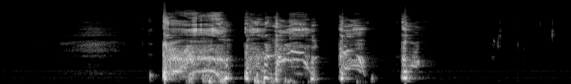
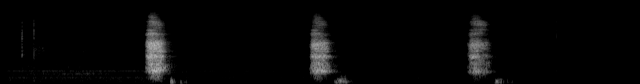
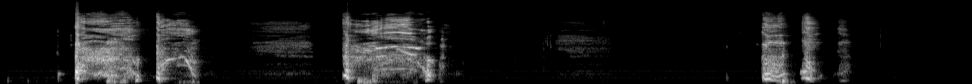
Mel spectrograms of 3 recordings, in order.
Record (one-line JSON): {"cough_length": "5.7 s", "cough_amplitude": 32768, "cough_signal_mean_std_ratio": 0.45, "exhalation_length": "6.4 s", "exhalation_amplitude": 19138, "exhalation_signal_mean_std_ratio": 0.22, "three_cough_length": "9.7 s", "three_cough_amplitude": 32768, "three_cough_signal_mean_std_ratio": 0.36, "survey_phase": "beta (2021-08-13 to 2022-03-07)", "age": "18-44", "gender": "Male", "wearing_mask": "No", "symptom_cough_any": true, "symptom_runny_or_blocked_nose": true, "symptom_sore_throat": true, "symptom_fatigue": true, "symptom_headache": true, "symptom_onset": "4 days", "smoker_status": "Never smoked", "respiratory_condition_asthma": false, "respiratory_condition_other": false, "recruitment_source": "Test and Trace", "submission_delay": "1 day", "covid_test_result": "Positive", "covid_test_method": "RT-qPCR", "covid_ct_value": 15.4, "covid_ct_gene": "ORF1ab gene", "covid_ct_mean": 15.6, "covid_viral_load": "7700000 copies/ml", "covid_viral_load_category": "High viral load (>1M copies/ml)"}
